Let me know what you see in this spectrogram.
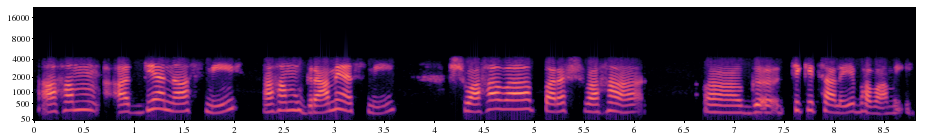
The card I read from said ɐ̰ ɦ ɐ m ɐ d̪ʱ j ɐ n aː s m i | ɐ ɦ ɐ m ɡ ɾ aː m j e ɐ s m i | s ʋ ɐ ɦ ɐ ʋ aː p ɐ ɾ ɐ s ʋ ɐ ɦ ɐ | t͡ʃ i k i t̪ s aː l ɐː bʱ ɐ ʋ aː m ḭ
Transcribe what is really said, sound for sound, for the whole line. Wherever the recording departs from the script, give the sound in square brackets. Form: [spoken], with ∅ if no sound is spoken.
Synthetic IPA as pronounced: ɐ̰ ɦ ɐ m ɐ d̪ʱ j ɐ n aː s m i | ɐ ɦ ɐ m ɡ ɾ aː m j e ɐ s m i | [ʃ] ʋ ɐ ɦ ɐ ʋ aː p ɐ ɾ ɐ [ʃ] ʋ ɐ ɦ ɐ | t͡ʃ i k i t̪ s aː l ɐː bʱ ɐ ʋ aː m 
